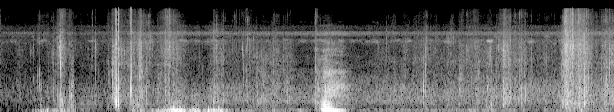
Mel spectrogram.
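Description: Footsteps crunching irregularly through pine-needle litter and undergrowth, with brush rustling against the walker. A short falling voice sound, like a grunt or sigh, comes about halfway through.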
